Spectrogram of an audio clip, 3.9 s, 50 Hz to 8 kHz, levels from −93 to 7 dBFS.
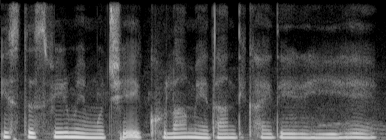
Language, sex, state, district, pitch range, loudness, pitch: Hindi, female, Arunachal Pradesh, Papum Pare, 210-235 Hz, -16 LUFS, 220 Hz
